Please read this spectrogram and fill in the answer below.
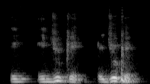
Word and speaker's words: Ejuke: And then, is that Ejuke? If I'm pronouncing his name right? Yeah, the guy who came in. Yeah, Ejuke.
